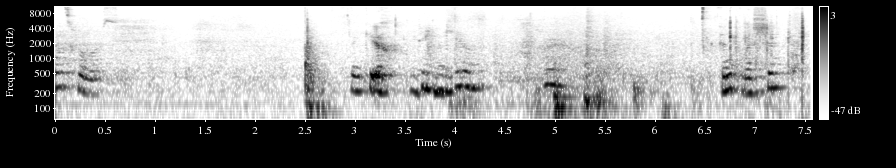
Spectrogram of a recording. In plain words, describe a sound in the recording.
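A woman speaks calmly and warmly close to a microphone.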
